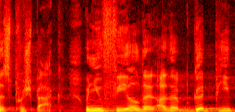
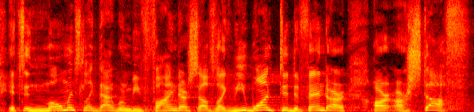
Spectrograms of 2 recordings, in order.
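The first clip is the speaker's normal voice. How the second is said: ordinary talk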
